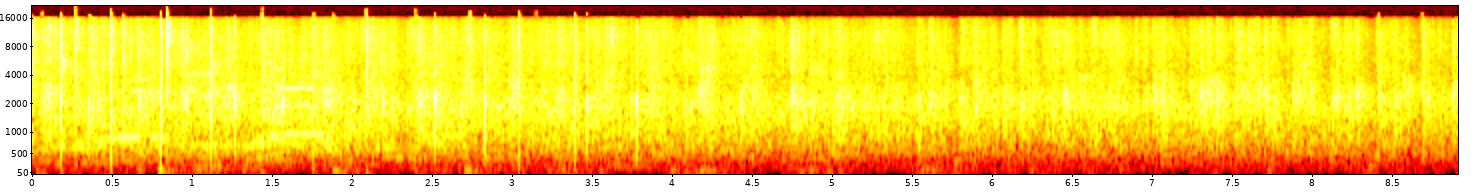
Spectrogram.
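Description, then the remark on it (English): An audience claps steadily for several seconds, a dense crackle of many hands with a few sharper individual claps standing out early on, the applause holding fairly even throughout without any voices. “So please give a round of applause to him.”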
